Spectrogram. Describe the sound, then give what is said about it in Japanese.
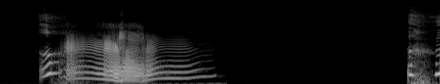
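A drawn-out, tonal fart about two seconds long, its pitch wavering up and down before it trails off into silence. “なんてお下品な音。音だけで、とても臭いおならだということがわかります。”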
